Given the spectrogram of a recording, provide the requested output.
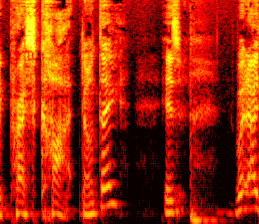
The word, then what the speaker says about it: Prescott: I You always say Dak Prescat like you pronounce it like Biscuit. You know, Prescott, but other people usually say Prescott, don't they?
